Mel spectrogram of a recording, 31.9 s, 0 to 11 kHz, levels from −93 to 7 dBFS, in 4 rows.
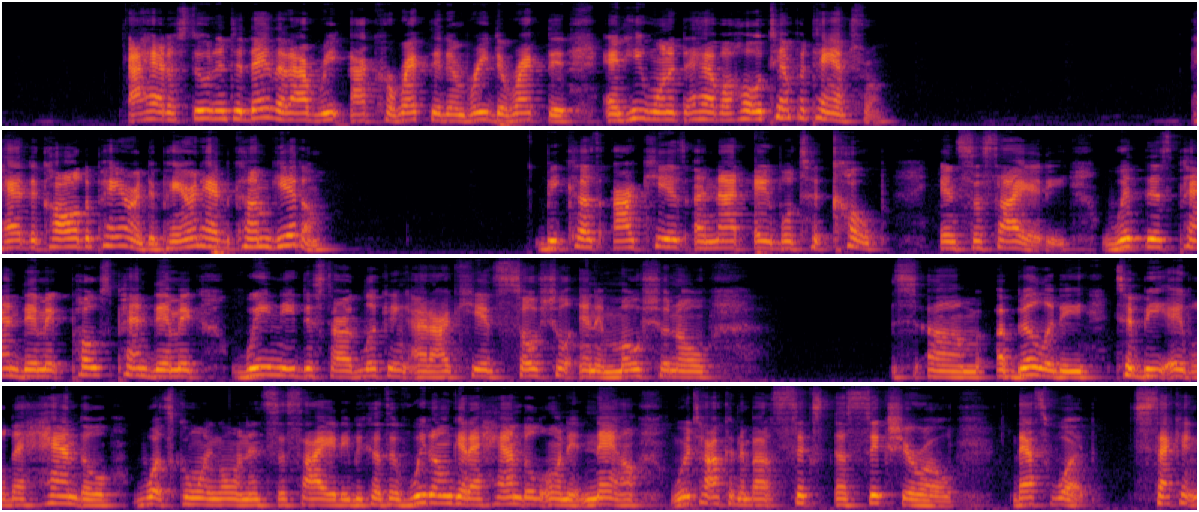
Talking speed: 170 wpm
